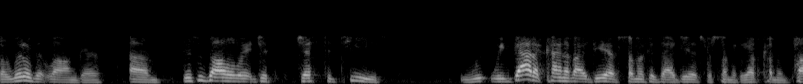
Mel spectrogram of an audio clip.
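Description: Throughout, the speech sounds rough, muffled and warbly, with nothing above 3.7 kHz. This is tandem speech coding: the sound points to three speech codecs in a row, ending with one like G.729A, each re-encoding the previous coder's damage.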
